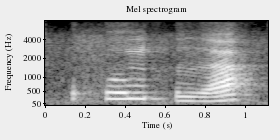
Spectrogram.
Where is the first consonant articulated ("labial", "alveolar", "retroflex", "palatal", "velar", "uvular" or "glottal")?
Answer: labial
